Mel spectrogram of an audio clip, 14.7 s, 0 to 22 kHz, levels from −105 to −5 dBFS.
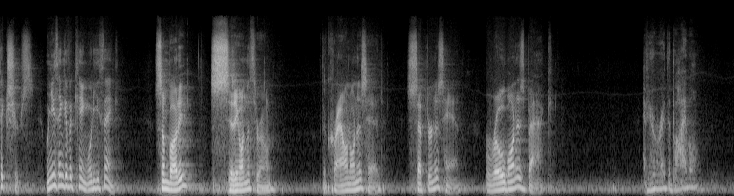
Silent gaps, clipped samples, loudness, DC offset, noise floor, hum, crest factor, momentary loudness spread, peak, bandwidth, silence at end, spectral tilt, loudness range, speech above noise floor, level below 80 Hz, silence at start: none; under 0.1%; -28 LUFS; under 0.1%; -57 dBFS; none; 20 dB; 21 LU; -10 dBFS; 14 kHz; 0.5 s; -4.5 dB/octave; 14 LU; 29 dB; -72 dBFS; 0 s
